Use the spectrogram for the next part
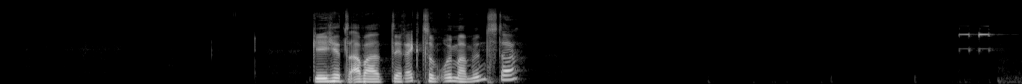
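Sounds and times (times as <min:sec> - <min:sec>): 
speech: 0:03.1 - 0:05.2
app alarm clock electronic tone beeping: 0:09.6 - 0:10.2.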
